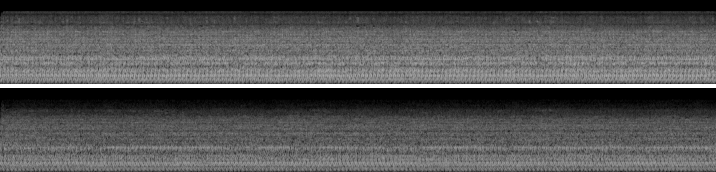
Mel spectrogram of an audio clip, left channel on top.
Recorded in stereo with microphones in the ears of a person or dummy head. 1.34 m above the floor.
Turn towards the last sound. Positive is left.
turn(degrees=50)  # may be behind; listen again after turning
